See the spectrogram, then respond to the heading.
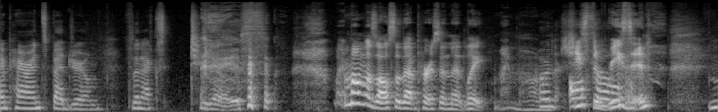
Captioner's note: laughs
